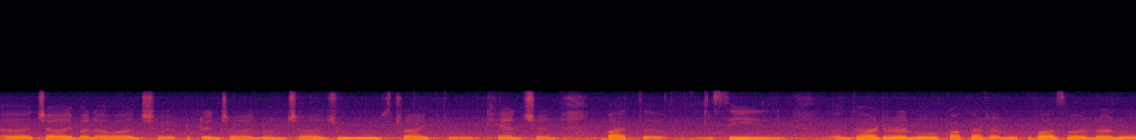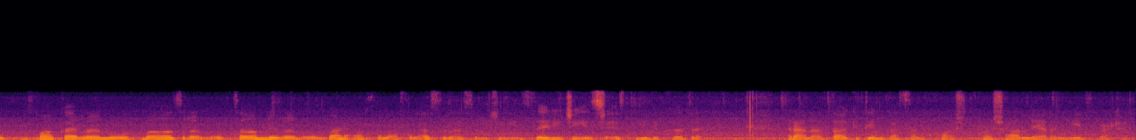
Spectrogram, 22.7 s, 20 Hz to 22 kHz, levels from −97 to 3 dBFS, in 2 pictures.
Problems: constant background noise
